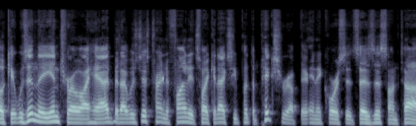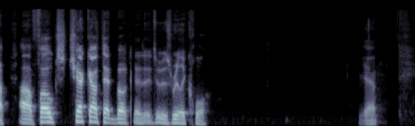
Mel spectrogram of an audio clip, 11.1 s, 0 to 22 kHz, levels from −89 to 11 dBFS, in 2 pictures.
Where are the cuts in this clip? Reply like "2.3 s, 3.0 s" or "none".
4.1 s, 5.7 s, 7.3 s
